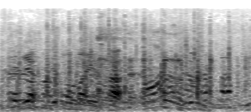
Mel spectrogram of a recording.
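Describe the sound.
Shuffling footsteps and chatter from a group of demonstrators setting off on a march, a continuous babble of voices over the steady movement of many feet.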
